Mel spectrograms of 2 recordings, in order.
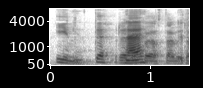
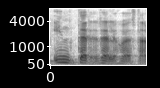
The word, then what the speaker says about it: interreligiöst: Alltså det vet jag väl, men jag har sett framför mig att interreligiöst arbete, då sitter alltså, det du säger nu är inte interreligiöst. – Bra, jag ska vara noga med betoningen, interreligiöst arbete.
